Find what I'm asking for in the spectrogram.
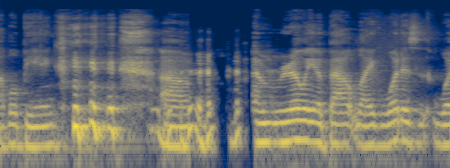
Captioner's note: chortles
